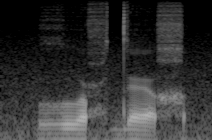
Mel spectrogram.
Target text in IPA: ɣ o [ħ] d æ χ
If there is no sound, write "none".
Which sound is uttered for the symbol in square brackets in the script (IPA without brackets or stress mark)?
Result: ħ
